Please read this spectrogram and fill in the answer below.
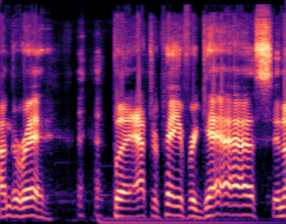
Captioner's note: speaker chuckles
